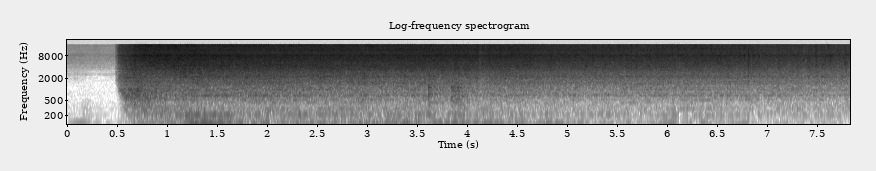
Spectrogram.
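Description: A ground paste of tomato, green chili and ginger hits hot oil for rajma, bursting into a loud, close, continuous sizzle that starts abruptly and holds steady, easing only slightly as it goes on.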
